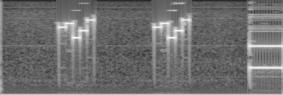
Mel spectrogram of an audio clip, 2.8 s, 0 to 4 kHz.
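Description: Five-tone selective call (ZVEI), heard as quick runs of five tones, tones of about 70 ms. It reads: 89570 89570
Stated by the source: Fire brigade (Feuerwehr Orlamünde) ZVEI five-tone alert 88102, received on an SDR.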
